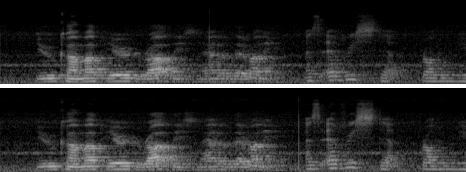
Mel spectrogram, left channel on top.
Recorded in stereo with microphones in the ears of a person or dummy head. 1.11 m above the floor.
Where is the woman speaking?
5° right (ahead or behind), 0.7 m.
